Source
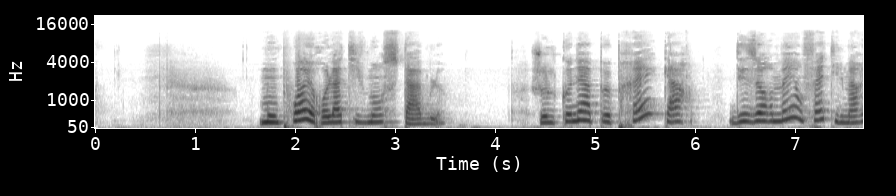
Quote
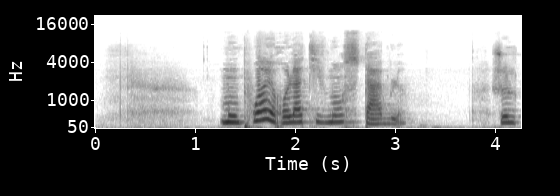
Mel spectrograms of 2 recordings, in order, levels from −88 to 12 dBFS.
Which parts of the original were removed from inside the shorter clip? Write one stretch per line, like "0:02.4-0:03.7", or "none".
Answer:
none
